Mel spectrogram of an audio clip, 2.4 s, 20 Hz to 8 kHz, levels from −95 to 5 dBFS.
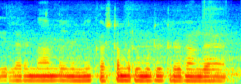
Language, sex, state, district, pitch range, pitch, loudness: Tamil, male, Tamil Nadu, Kanyakumari, 105-110 Hz, 110 Hz, -14 LUFS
